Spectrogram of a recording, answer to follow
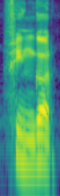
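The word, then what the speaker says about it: finger: और इसे हम पढ़ते हैं फिंगर। ठीक है, इसे फिंगर, यानी कि ये जो है अपवाद में है, तो आपको ध्यान रखना है कि जी है फिर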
